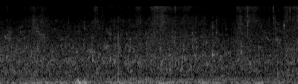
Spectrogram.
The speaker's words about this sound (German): Und genau dieses Wasser war einfach früher die Energiequelle für 42 Mühlen hier in Oberursel. Jetzt hört ihr es bestimmt auch schon plätschern. Ich gehe mal ganz nah ans Wasser ran.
